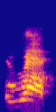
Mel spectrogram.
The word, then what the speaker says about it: wrap: We have wrap. We have wrinkle. Wrinkle. Wrinkle. So we can see simple rule here that whenever you see W and R at the beginning of word, the W is silent.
